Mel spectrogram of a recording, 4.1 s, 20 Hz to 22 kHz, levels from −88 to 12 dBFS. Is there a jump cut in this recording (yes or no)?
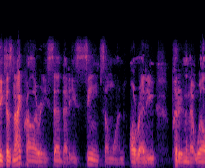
no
